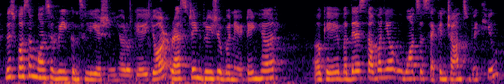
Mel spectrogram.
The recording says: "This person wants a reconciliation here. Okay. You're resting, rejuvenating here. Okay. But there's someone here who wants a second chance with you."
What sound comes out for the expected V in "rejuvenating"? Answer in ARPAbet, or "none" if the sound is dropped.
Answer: B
